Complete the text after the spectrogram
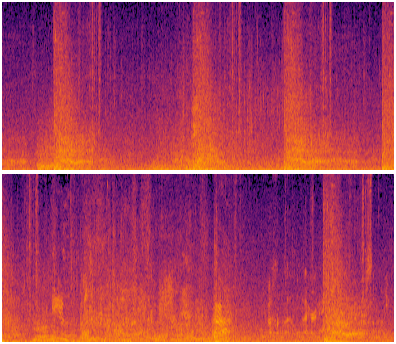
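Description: A shotgun fires loud booming blasts, several times.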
